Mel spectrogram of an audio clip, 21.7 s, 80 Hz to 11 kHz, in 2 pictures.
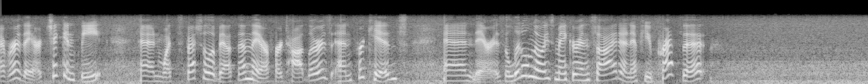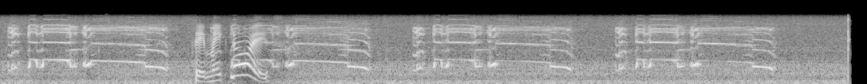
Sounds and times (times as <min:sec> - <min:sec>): Crowing, cock-a-doodle-doo: 0:10.9 - 0:13.0, 0:14.1 - 0:20.6.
